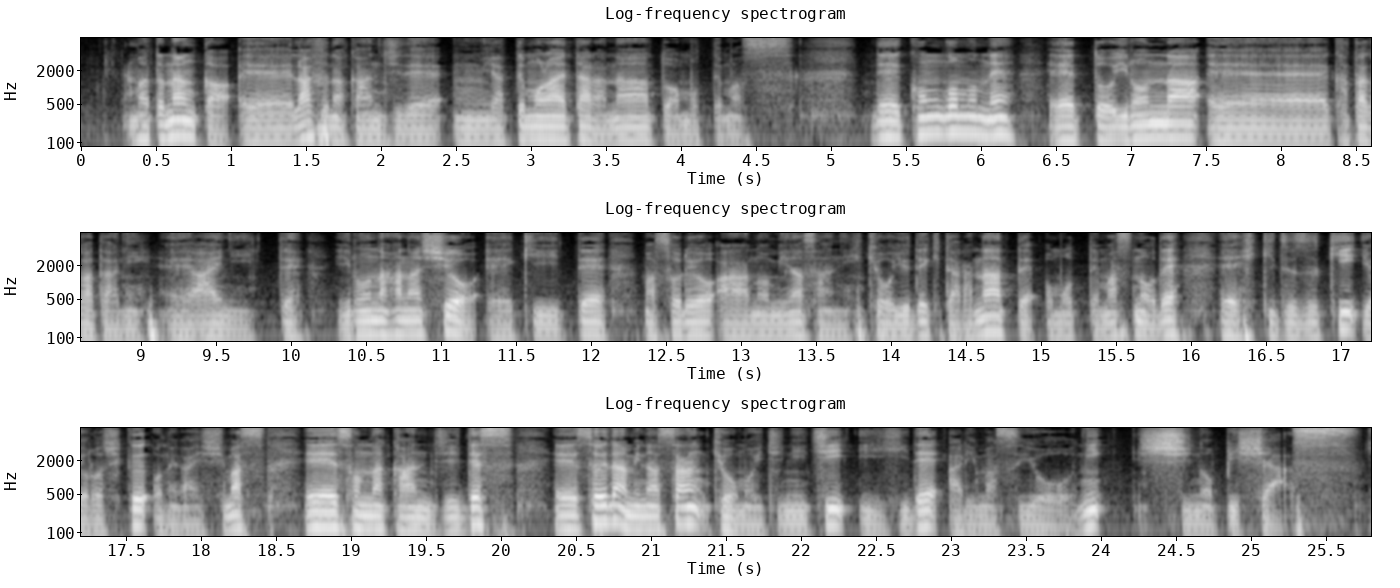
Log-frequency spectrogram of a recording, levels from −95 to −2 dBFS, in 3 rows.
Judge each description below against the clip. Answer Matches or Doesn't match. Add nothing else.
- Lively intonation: Doesn't match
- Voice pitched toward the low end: Matches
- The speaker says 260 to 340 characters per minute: Doesn't match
